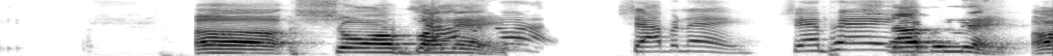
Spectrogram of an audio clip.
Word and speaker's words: Charbonnet: Charbonnet. Champagne. All right. So Zach Charbonnet, right?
